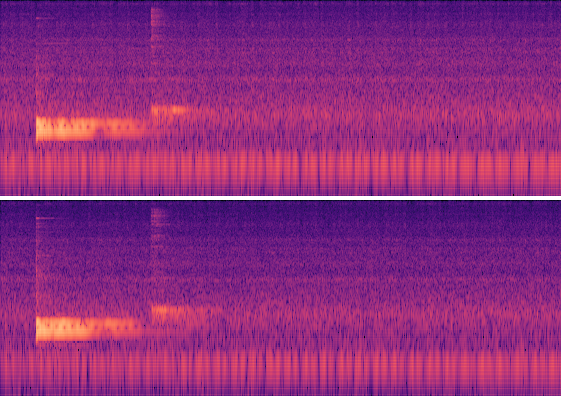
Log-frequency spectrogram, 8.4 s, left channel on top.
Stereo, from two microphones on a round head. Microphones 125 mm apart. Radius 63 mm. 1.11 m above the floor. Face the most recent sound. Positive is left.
turn(degrees=80)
